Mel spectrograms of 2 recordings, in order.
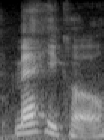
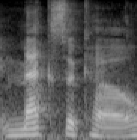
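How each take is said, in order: First: It is said with a Spanish accent. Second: It is said with an American English accent.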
